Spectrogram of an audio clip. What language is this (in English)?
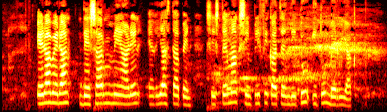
Basque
